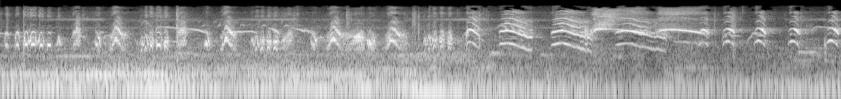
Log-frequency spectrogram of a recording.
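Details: Caged Chinese hwamei in Vietnam, described as singing well. Busy overlapping chatter and whistles fill the first half, followed by several bright, downslurred whistled phrases and short loud notes.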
